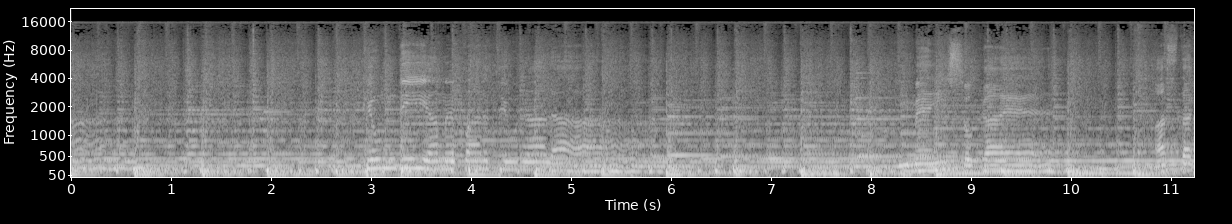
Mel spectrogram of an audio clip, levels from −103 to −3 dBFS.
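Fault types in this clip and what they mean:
Train of clicks: irregular ticks about six per second, roughly fifty from 0.02 to 8.94 s, likely a faulty connection or interference; waveform shows spikes about as high as the signal, spectrogram thin vertical lines.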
